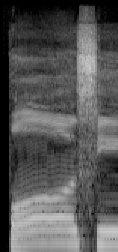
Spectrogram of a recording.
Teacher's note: Idgham bi gunnah, masuk serta dengung. Dengung mesti dalam kadar 2 harakat tu lah.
